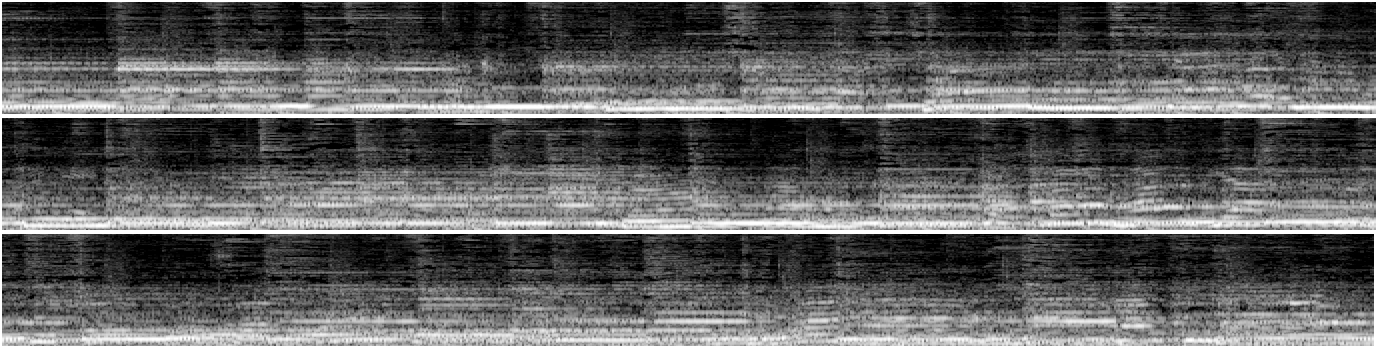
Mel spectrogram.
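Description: Loud guitar music with a steady bass underneath and a faint singing voice.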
